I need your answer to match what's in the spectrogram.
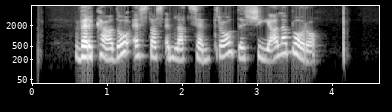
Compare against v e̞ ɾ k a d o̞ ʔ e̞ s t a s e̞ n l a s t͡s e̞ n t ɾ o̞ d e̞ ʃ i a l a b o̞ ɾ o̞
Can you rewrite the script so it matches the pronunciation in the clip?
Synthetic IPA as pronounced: v e̞ ɾ k a d o̞ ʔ e̞ s t a s e̞ n l a t͡s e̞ n t ɾ o̞ d e̞ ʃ i a l a b o̞ ɾ o̞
